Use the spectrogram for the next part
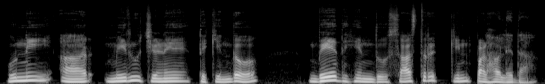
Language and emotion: Santali, neutral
